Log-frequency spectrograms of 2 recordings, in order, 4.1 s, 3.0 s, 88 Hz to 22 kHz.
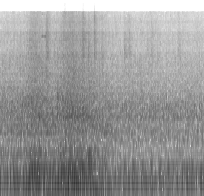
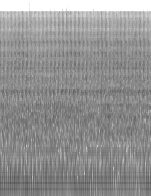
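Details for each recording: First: TVS XL100 (Super XL 100cc) moped single-cylinder idling after tappet adjustment, kick-started and heard close up: even, steady beat with no tappet clatter; engine set perfectly, smooth, no problem. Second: TVS XL100 (Super XL 100cc) idling, before tappet adjustment: fast, even light ticking about three a second from the head. Noise comes from loose tappet nut screws under the side head cover.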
